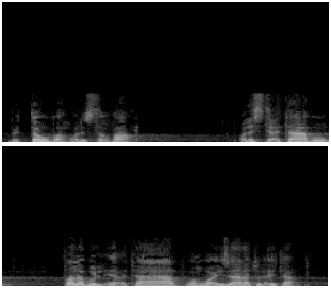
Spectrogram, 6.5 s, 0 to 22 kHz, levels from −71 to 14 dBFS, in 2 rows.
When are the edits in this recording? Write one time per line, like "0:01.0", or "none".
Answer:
none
